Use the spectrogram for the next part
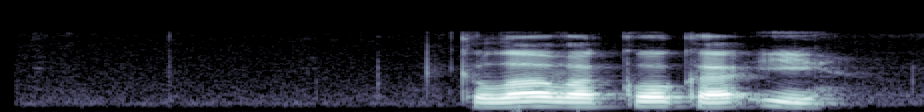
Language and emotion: Russian, neutral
